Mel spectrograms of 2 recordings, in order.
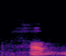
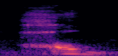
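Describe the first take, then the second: First: The word is pronounced in a plain, normal way. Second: The word is pronounced in an exaggerated, harsh way. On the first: This is how people actually say it. The speaker calls it right. "بيتنطق حُب وهدوء عادي" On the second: It mocks the language as sounding strange. The speaker calls it wrong. "ده حُب وهدوء بيتنطقوا كده؟"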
